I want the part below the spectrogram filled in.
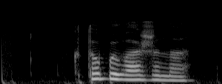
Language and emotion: Russian, neutral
